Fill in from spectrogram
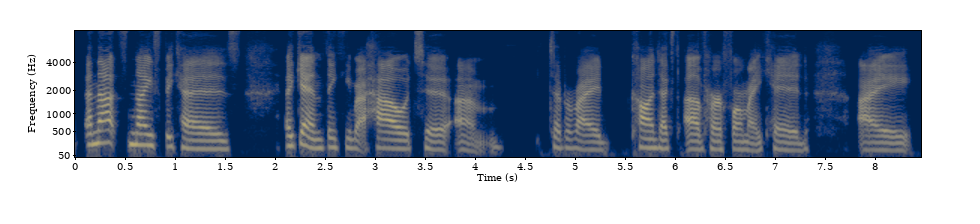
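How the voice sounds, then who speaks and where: A woman's voice: sits low, fairly bright tone, dry recording. A woman in her forties speaking candidly as a podcast guest, in a reflective, rambling, conversational way. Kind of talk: candid personal interview conversation.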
